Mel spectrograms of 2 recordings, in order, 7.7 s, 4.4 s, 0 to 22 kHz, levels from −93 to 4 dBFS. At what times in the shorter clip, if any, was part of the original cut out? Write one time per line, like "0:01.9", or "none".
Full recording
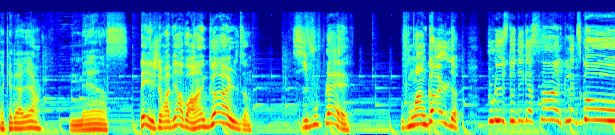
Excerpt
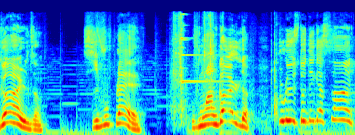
none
